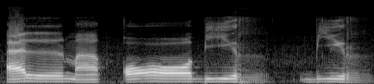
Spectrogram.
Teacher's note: Tadi kalau yang huruf ra tebal ya, ra-nya mati didahului dengan harokat fathah, dhammah itu dibaca tebal. Berarti kalau ro-nya mati didahului dengan harokat kasroh, berarti dia dibaca tarqiq, dibaca tipis.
